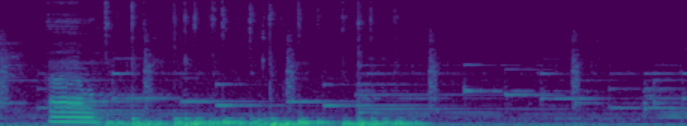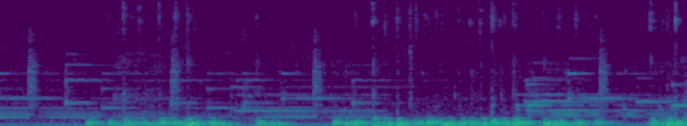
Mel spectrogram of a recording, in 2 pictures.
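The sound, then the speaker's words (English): Someone types on a computer keyboard in quick, irregular bursts of crisp clicks, pausing briefly now and then, over a low, steady background murmur. “So I'm just kind of typing and seeing where else.”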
